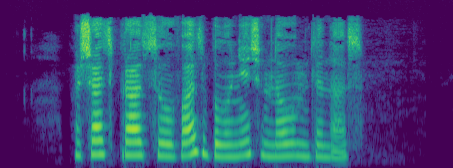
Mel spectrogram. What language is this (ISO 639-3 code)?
bel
